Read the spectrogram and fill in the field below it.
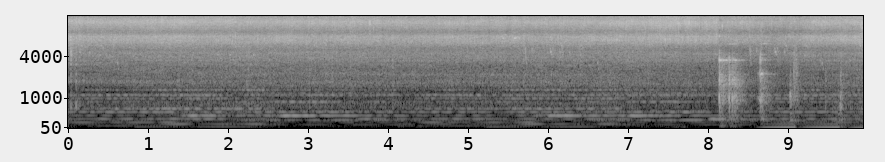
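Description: Chopped spring onions sizzle in a pan with a low, even frying hiss, and near the end a spoon or utensil scrapes and clinks against the pan in a few short knocks.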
